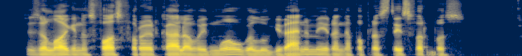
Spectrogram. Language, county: Lithuanian, Alytus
